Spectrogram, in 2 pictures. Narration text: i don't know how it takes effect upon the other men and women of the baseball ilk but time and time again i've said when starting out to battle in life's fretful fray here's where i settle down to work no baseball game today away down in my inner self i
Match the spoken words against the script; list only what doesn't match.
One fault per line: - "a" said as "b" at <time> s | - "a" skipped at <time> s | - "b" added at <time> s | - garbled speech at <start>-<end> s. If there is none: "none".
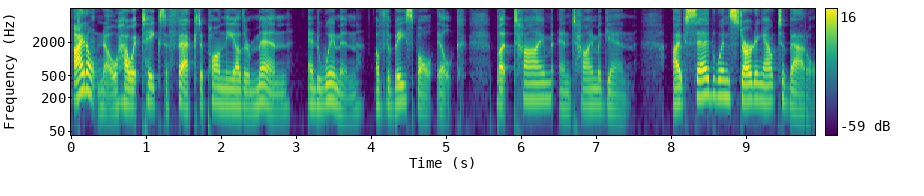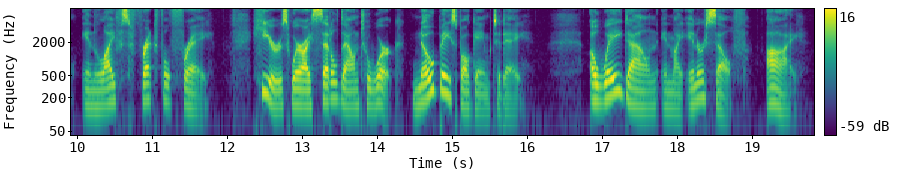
none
